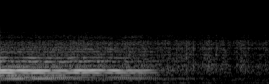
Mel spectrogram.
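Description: Music plays from an old gramophone record, then fades out.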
